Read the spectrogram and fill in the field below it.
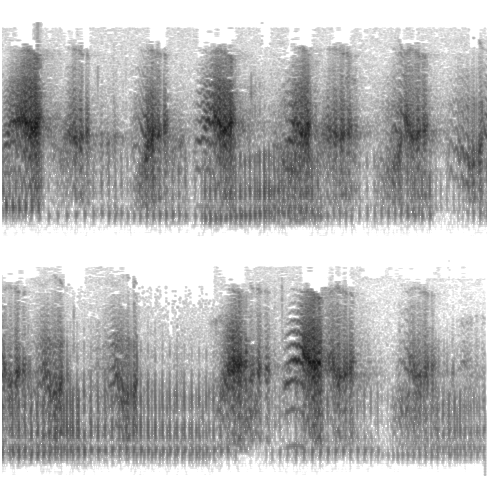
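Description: Frogs croak in a steady, rapid chorus, a dozen or so buzzy, pulsing calls overlapping one after another, with no voices present.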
